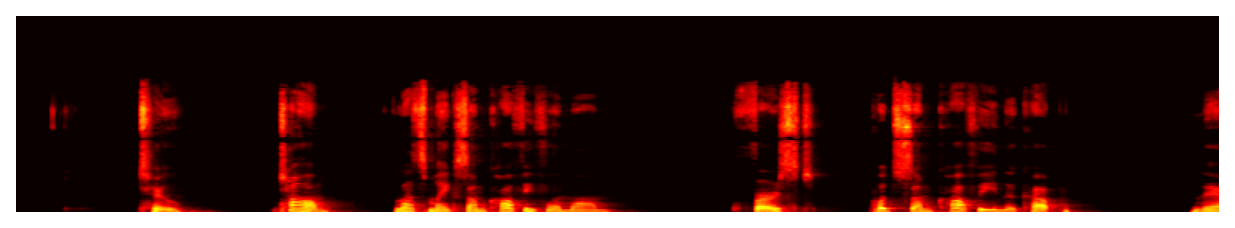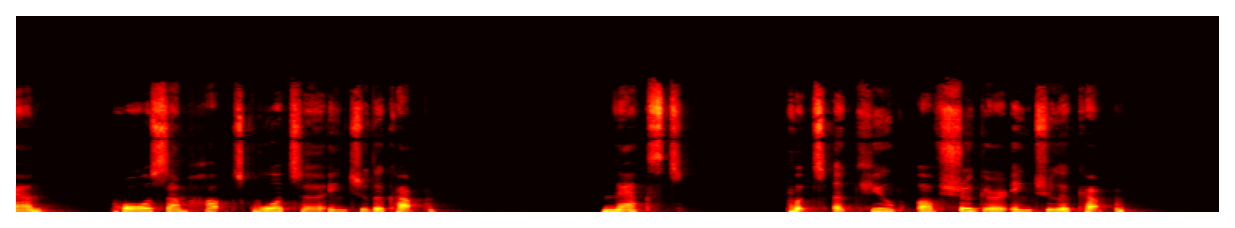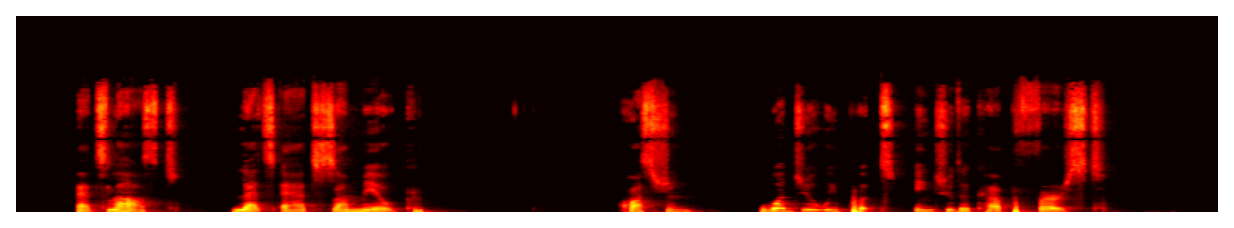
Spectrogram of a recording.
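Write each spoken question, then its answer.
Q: What do we put into the cup first?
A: Some coffee.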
